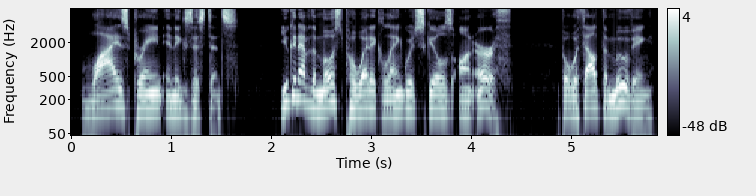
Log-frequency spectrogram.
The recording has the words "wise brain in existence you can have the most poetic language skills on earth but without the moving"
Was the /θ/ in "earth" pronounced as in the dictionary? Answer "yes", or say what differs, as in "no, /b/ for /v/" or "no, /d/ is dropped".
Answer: yes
